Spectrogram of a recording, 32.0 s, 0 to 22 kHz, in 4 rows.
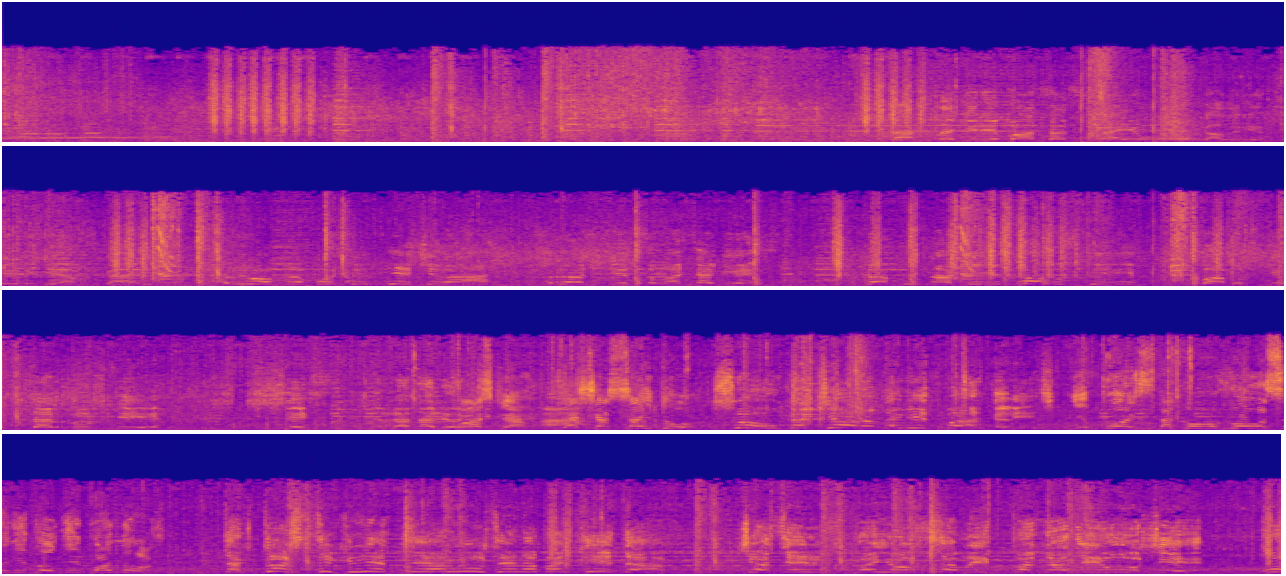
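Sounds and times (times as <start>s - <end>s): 
car engines rumbling during a chase: 0.0s - 32.0s
gunfire from windows of cars during a chase: 1.2s - 4.0s.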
